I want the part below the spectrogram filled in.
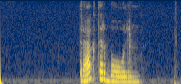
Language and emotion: Russian, neutral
